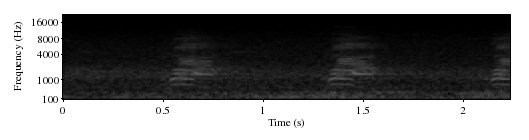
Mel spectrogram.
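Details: A carrion crow arriving at a feeding site on a cold, dry January afternoon around half past two, near 0 °C with a south-southwest wind, gives three harsh, hoarse caws about every three-quarters of a second over quiet background noise.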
